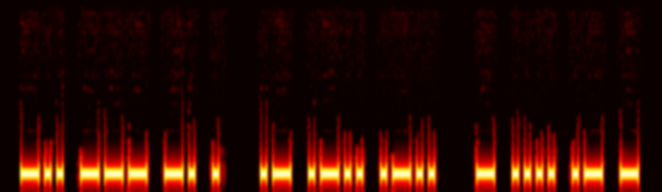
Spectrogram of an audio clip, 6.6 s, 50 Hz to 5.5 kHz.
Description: Morse code, heard as a keyed tone, about 20 wpm, 600 Hz. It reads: DONE ALL THAT
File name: cw-books / winnie-the-pooh / winnie-20wpm-page-0093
